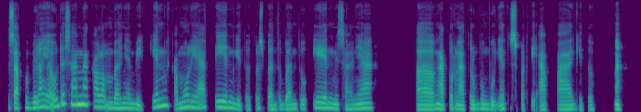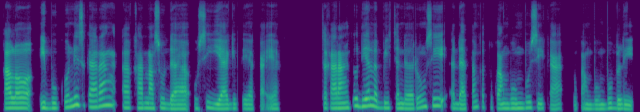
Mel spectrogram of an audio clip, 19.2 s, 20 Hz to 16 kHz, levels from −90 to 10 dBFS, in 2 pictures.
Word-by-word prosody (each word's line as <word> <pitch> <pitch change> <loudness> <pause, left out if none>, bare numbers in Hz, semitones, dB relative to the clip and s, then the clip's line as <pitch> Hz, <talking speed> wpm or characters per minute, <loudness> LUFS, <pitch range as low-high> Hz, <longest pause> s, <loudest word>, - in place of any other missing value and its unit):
Terus 175 - +4
aku 160 0 +1
bilang, 195 +4 +1
"Ya, - - +1
udah 235 +7 0
sana 280 -1 +4
kalau 195 -6 -1
mbahnya 160 -1 -1
bikin, 200 - -1
kamu 195 -3 -2
liatin 185 -1 -1
gitu, 135 -3 -6
terus 155 +4 -5
bantu-bantuin 140 +5 -2
misalnya, 145 +2 -1 0.7
eee, 130 0 +2
ngatur-ngatur 130 0 0
bumbunya 140 -1 -2
tuh - - 0
seperti 125 - 0
apa," 130 +1 -2
gitu. 125 0 -8 0.3
Nah, 140 - +4 0.4
kalau 165 0 +6
ibuku 165 +2 0
nih 260 +5 +5
sekarang, 245 +4 +2
eee, 175 0 +1
karena 160 -1 +1
sudah 140 -3 +1
usia, 145 -2 +1
gitu 145 0 -7
ya, 140 -1 -4
Kak, - - -6
ya, 75 +1 -2 0.7
sekarang 160 +1 +4
tuh 235 - +3
dia 225 +2 +5
lebih 175 -8 +1
cenderung 155 +4 0
sih, 235 +2 +1
dateng 150 +4 -1
ke 190 -2 -8
tukang 155 -2 -1
bumbu 160 +2 0
sih, 155 -3 0
Kak, 150 - -2 0.2
tukang 140 +1 -5
bumbu 140 +4 -2
beli 145 -2 +1
160 Hz, 155 wpm, -24 LUFS, 140-180 Hz, 0.7 s, kalau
